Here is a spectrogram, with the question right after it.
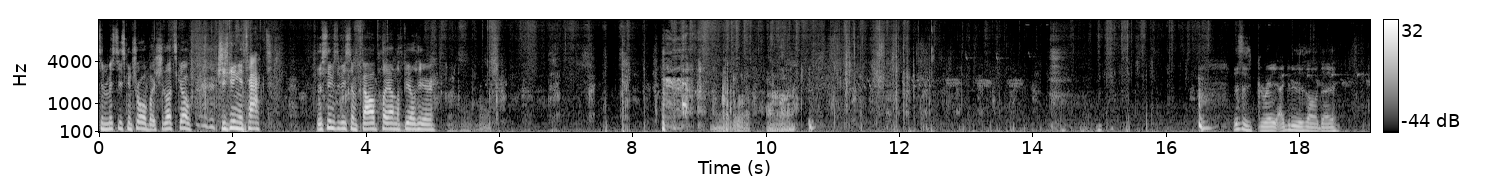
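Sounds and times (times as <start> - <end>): paws scuffling: 0.4 - 16.5
puppies growling and yelping: 8.6 - 15.0.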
